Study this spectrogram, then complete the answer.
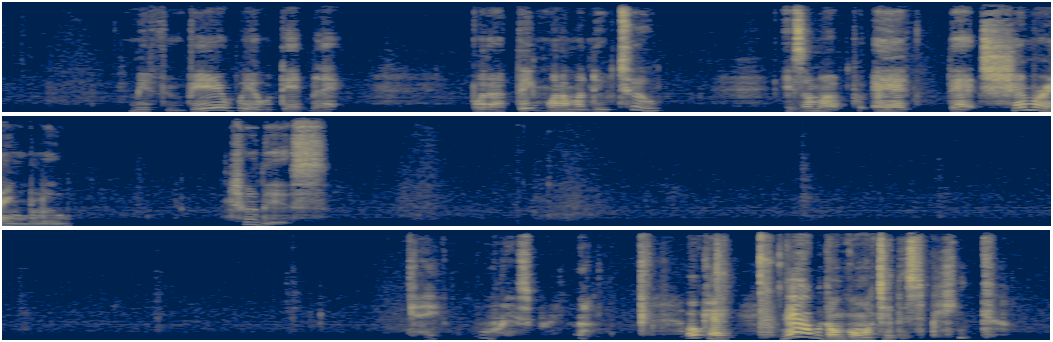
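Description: A young woman talks calmly and close up, with long pauses.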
